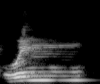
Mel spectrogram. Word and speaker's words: wing: But if at the end we have NG, N is pronounced but G is silent. Like wing, wing. When we pronounce this sound, then we stop. We don't say wing. We don't produce this g. We stop at wing.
